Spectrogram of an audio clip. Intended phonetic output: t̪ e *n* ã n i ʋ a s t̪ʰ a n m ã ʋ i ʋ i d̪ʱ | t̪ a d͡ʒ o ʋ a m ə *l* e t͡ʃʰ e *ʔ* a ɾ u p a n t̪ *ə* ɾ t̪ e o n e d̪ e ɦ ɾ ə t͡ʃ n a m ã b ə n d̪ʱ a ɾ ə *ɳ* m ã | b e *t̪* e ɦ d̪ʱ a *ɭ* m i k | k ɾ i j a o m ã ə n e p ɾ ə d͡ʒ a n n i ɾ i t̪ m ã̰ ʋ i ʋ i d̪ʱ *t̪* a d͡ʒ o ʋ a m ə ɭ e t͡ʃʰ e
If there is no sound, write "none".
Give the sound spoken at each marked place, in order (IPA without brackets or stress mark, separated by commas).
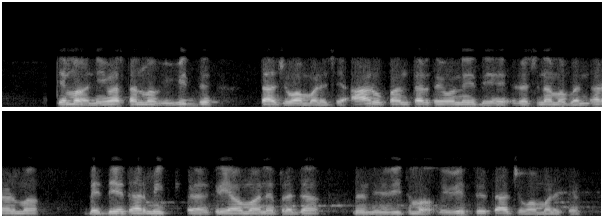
m, ɭ, ʔ, ə, ɳ, d̪, ɾ, t̪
